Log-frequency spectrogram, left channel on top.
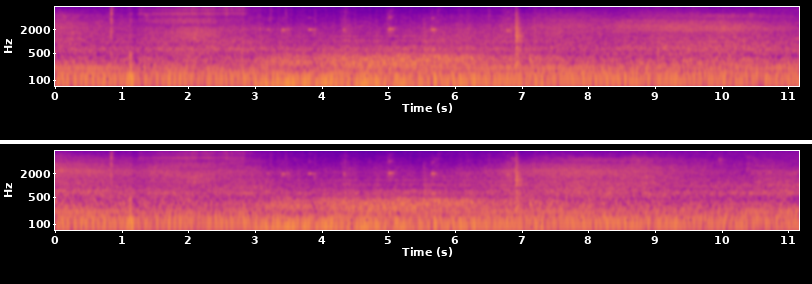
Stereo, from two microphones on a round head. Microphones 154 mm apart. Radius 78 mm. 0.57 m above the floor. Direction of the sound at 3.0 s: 10° left (ahead or behind).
